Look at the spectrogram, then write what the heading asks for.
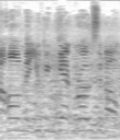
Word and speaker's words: Roosevelt: I need Roosevelt Colvin.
